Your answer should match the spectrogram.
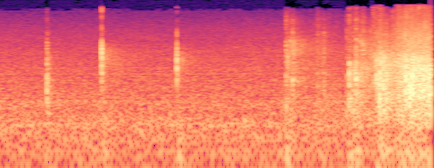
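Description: Snooker balls clicking: a cue tip striking the cue ball and ball-on-ball contacts, three sharp clicks in the first two seconds as a red is potted. Audience applause starts building near the end.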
